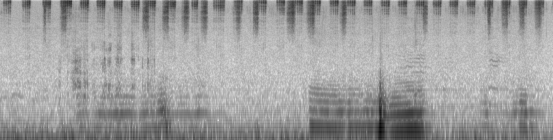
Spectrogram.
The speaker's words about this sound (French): Bah, qu'est-ce qui se passe ? On entendrait une mouche voler ?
